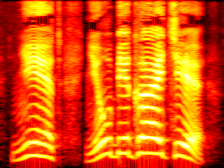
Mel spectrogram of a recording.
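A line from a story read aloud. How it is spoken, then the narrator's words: Fat man whining. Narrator (Russian): скулил толстый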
